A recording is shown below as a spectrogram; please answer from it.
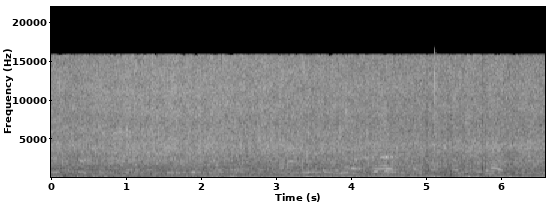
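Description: Water from a pool fountain splashing steadily into a swimming pool, with faint voices of people in the background.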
